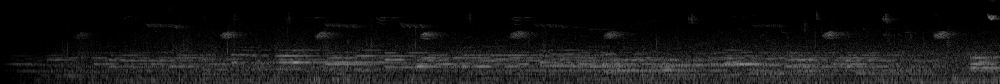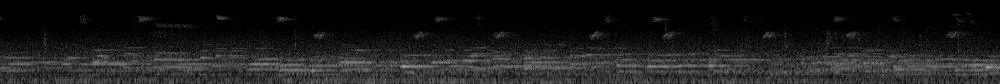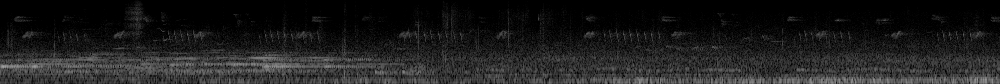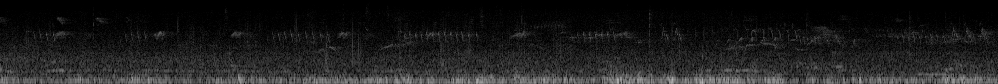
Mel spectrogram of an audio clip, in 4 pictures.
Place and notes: Kornik, arboretum at the castle - at the path through arboretum
bells from a nearby church. a faint shreds of megaphone voice carried by the wind from a great distance. birds chirping away.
